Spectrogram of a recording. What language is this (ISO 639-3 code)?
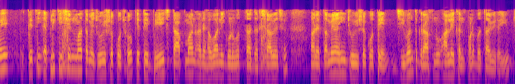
guj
